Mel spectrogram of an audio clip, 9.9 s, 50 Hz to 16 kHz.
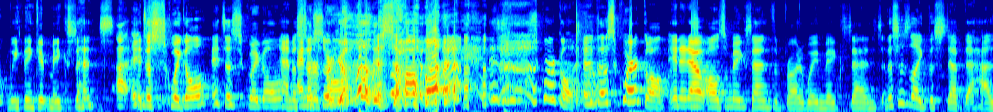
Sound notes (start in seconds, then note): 3.1 laughs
